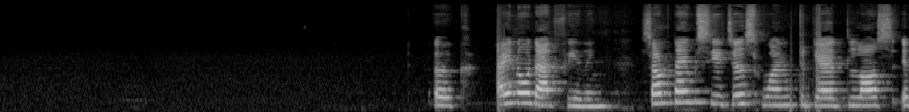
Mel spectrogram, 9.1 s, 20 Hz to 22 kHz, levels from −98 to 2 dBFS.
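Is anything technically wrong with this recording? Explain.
Yes, loose connector crackle occurs from 4.82 to 5.04 s and from 7.90 to 8.20 s, where a worn contact intermittently breaks the speech signal, producing irregular scratchy bursts. On a waveform these show as chopped gaps and spikes; a spectrogram shows scattered broadband vertical streaks.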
